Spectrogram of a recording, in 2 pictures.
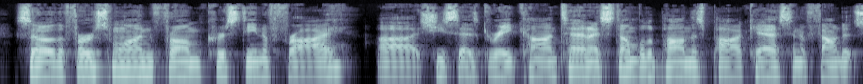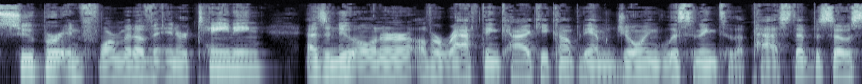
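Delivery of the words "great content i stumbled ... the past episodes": plain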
